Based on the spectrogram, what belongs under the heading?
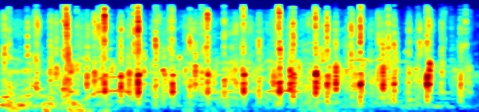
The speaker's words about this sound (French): Merci d'être venus nombreux déjà. Vous pouvez vous applaudir, je pense.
